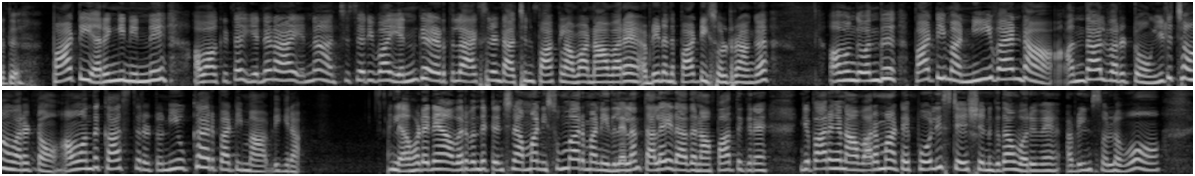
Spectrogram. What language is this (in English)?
Tamil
